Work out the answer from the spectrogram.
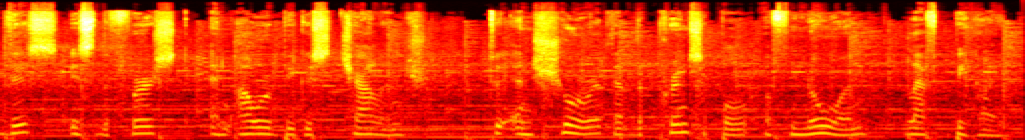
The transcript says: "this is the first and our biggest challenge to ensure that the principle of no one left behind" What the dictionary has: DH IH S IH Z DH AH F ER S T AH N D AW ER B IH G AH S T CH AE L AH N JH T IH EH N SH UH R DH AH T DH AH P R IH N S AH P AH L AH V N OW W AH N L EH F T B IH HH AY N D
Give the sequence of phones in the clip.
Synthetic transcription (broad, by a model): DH IH S IH Z DH AH F ER S T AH N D AW ER B IH G AH S T CH AE L AH N JH T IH EH N SH UH R DH AH T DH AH P R IH N S AH P AH L AH V N OW W AH N L EH F T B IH HH AY N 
